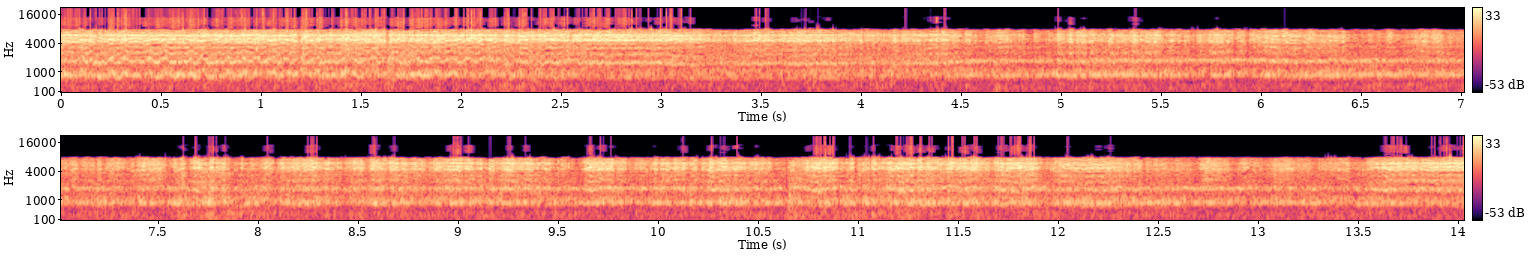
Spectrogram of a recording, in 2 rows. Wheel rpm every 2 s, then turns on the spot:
190, 190, 220, 230, 230, 230, 230.
none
